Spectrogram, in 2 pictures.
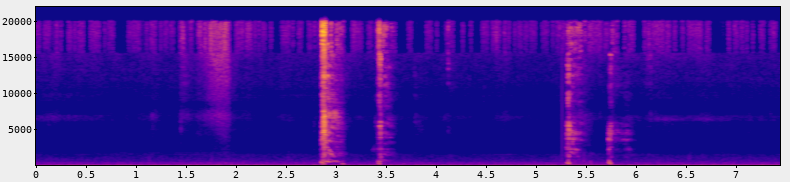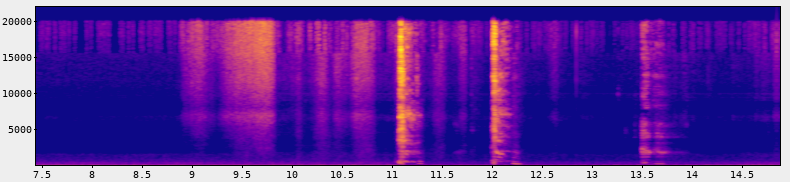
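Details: Person with cough variant asthma triggered by cold, dry air and dusty heater vents: about eight short, dry, hacking coughs in small clusters over a steady low room hum, at night.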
